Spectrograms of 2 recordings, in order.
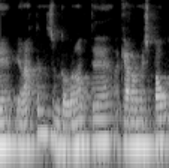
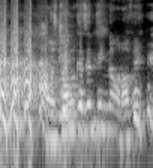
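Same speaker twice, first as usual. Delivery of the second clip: laughing; 6 semitones higher, 10 dB louder than usual. Real, not acted. Laughing at own drunken boast.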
